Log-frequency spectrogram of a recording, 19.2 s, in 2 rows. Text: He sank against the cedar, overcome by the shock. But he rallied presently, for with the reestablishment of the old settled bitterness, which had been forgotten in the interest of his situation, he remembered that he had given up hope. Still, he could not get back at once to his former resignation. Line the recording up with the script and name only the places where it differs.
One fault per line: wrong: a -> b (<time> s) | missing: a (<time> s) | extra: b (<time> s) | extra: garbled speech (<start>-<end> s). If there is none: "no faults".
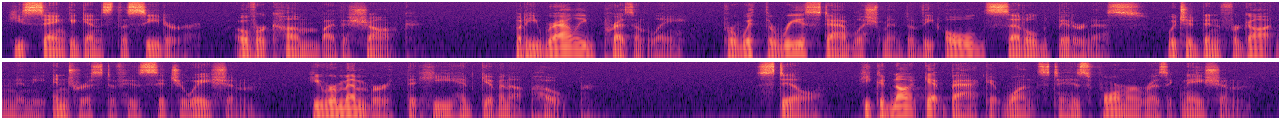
no faults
